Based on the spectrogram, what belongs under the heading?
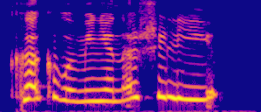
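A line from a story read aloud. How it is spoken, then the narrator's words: Sobbing. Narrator (Russian): Рыдая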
